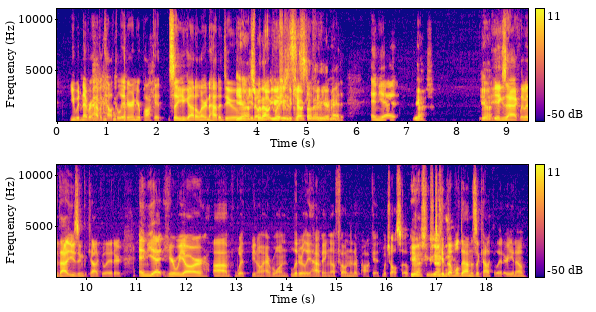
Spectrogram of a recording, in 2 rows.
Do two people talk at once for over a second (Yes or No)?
Yes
